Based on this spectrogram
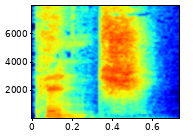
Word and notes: pinch: British English

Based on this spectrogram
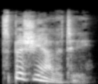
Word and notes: speciality: British English

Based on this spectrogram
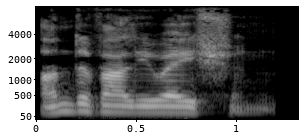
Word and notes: undervaluation: British English

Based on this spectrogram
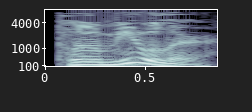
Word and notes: plumular: British English

